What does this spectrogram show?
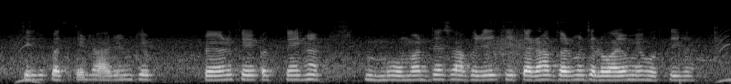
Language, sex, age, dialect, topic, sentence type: Hindi, female, 18-24, Awadhi Bundeli, agriculture, statement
